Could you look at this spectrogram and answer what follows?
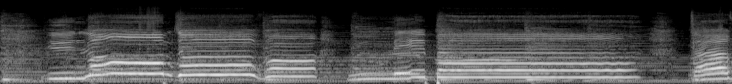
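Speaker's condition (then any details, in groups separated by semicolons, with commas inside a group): No condition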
